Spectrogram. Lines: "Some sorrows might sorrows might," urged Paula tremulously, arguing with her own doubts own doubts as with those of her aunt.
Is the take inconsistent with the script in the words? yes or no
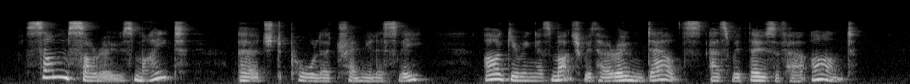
yes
